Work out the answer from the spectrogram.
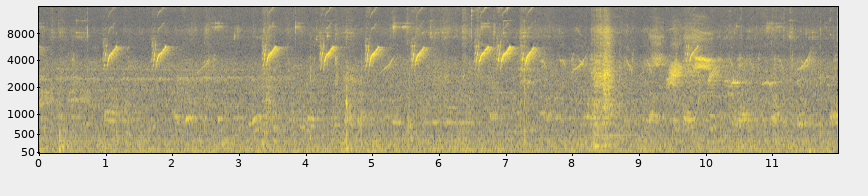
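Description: A small bird chirping: about a dozen short, high, rising chirps, most thickly in the middle of the stretch, over a faint outdoor background. A brief noisy sound stands out about two-thirds through.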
